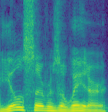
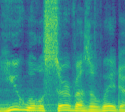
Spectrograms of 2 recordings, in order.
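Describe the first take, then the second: First: "You will" is contracted into one syllable. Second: "You will" is said as two full words. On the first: The speech is casual. "That's more casual" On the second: The speech is formal. "you will is more formal"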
